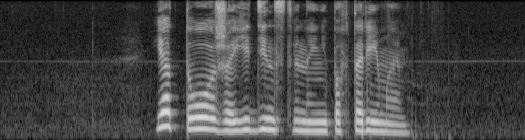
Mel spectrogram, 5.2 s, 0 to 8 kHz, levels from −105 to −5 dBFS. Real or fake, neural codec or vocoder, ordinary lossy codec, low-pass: real; none; none; none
